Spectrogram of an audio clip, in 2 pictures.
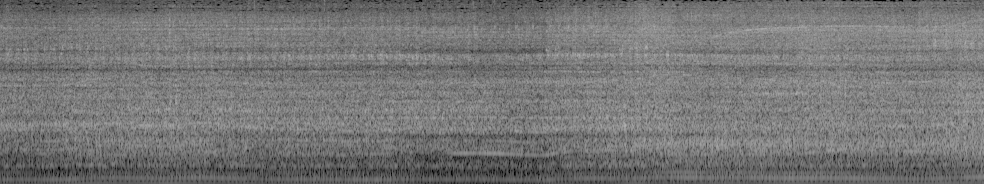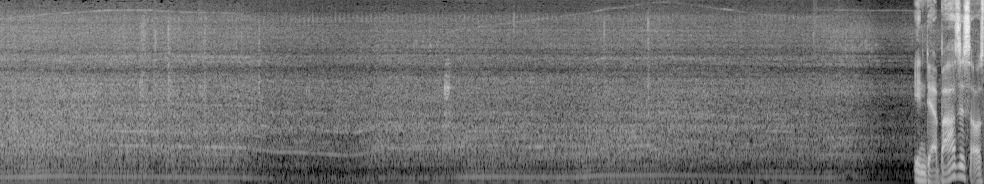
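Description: A tractor engine rumbles steadily close by, its pitch rising and falling.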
